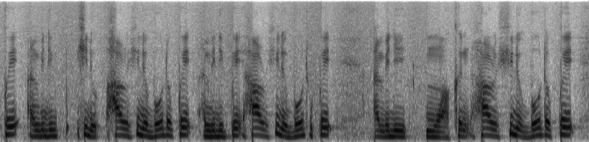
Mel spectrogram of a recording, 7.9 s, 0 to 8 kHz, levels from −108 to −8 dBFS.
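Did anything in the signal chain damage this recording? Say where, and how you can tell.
Yes. Gain pumping runs through the whole clip, at the input stage. The swing is around 15 dB. Dynamics sound squashed. The likely cause is microphone gain set far too high, with a fast limiter clamping it down.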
